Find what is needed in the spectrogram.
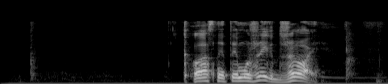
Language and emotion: Russian, positive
